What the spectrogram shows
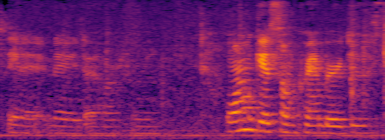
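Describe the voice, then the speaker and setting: A woman hosting a casual mukbang vlog, chatting in a relaxed, slangy way. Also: lowish voice, brisk, reverberant, over music, poor audio. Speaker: vlogger host.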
